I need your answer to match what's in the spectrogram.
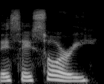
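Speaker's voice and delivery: put-on mimicked Canadian accent on "sorry". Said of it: "Like that".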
